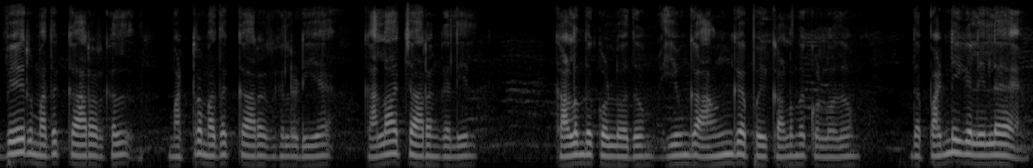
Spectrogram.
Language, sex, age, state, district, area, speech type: Tamil, male, 45-60, Tamil Nadu, Krishnagiri, rural, spontaneous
